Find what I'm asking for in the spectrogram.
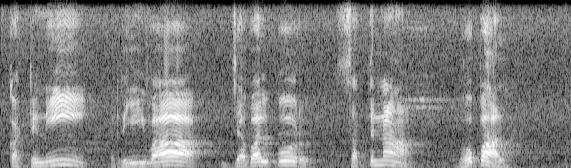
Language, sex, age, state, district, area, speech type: Sindhi, male, 45-60, Madhya Pradesh, Katni, urban, spontaneous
